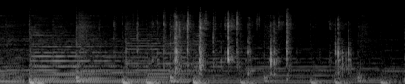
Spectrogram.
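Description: Background music, with the quick, irregular clicking of a wire whisk beating a thin egg-and-milk batter against a plastic bowl, busiest in the second half.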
